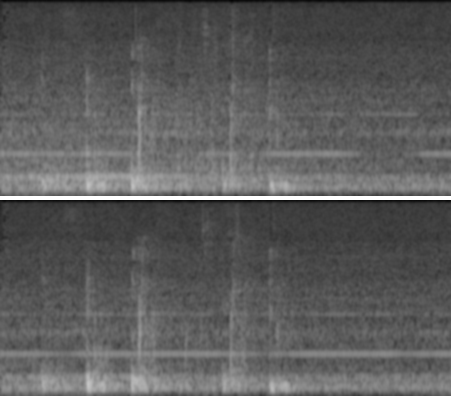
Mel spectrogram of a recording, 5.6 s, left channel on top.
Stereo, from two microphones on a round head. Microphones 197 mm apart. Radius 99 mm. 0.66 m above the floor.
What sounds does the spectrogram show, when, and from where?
0.5 s footsteps: 80° left, 6.5 m; by 3.6 s 75° left (ahead or behind), 7.5 m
